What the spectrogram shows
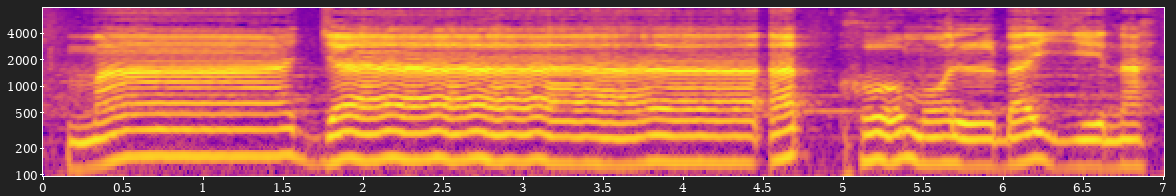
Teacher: Nah, ja-nya panjang 5 harakat. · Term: mad wajib muttasil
